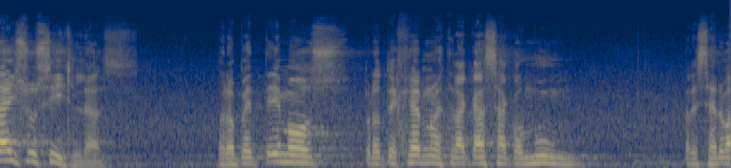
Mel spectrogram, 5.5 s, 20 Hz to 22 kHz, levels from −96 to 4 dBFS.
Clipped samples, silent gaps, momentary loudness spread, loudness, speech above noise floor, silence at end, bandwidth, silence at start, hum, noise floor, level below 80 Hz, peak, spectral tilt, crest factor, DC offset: under 0.1%; none; 16 LU; -33 LUFS; 24 dB; 0 s; 15.5 kHz; 0 s; none; -58 dBFS; -72 dBFS; -10 dBFS; -5 dB/octave; 22 dB; under 0.1%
